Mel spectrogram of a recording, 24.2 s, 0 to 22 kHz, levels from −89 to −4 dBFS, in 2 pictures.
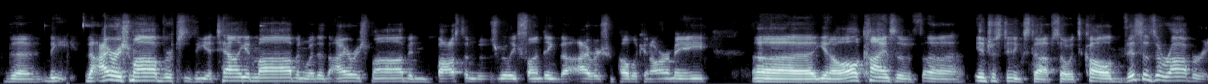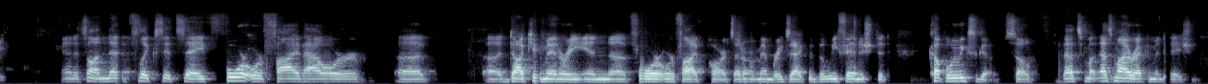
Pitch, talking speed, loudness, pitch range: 135 Hz, 190 wpm, -21 LUFS, 125-150 Hz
